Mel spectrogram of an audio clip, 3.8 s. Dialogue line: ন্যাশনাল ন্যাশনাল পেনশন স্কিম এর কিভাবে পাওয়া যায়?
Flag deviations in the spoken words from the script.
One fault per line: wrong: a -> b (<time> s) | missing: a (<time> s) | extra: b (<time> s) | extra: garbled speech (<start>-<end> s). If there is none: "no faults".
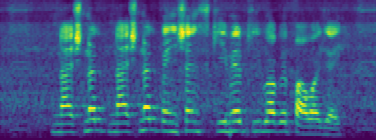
no faults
